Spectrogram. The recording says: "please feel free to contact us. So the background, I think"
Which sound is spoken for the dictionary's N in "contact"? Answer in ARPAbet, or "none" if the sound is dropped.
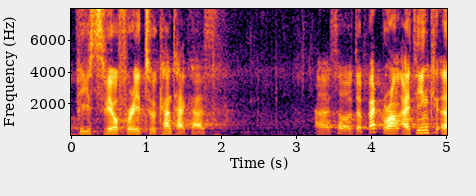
N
